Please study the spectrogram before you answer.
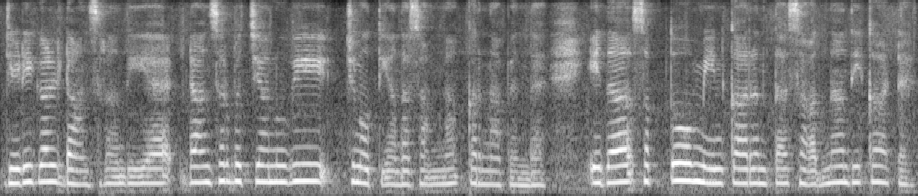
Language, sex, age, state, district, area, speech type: Punjabi, female, 30-45, Punjab, Mansa, urban, spontaneous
